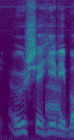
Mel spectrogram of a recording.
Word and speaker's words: Ushahidi: Am I pronouncing that right? Ashida? – Ushahidi.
